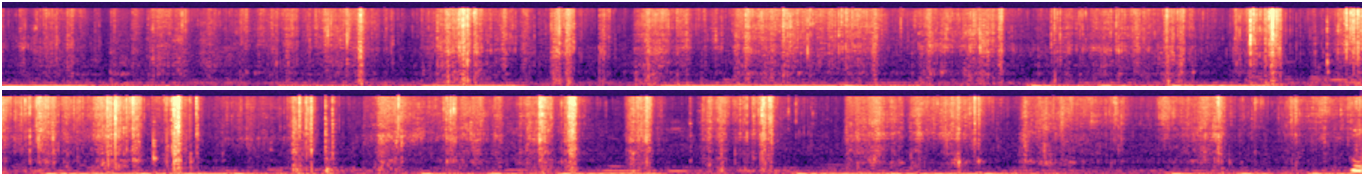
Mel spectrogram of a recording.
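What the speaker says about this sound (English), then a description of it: "piece of plastic wrap." Plastic wrap crinkled and handled for a doll wig cap, giving soft, irregular crackling bursts that come and go, close and fairly quiet, with no talk.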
